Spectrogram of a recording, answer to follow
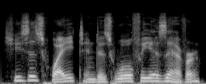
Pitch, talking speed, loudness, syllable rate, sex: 135 Hz, 235 wpm, -17 LUFS, 5.7 syllables/s, male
